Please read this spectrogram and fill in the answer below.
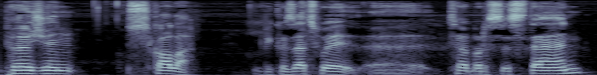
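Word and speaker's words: Tabaristan: With a ta, Tabristan.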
